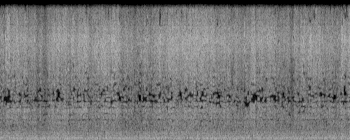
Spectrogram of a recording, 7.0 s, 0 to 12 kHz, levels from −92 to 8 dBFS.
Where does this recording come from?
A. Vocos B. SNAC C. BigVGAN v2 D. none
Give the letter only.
C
